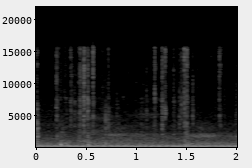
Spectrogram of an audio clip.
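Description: Low, steady car-cabin noise while driving: road and engine rumble with a thin steady hum and a few faint clicks.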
